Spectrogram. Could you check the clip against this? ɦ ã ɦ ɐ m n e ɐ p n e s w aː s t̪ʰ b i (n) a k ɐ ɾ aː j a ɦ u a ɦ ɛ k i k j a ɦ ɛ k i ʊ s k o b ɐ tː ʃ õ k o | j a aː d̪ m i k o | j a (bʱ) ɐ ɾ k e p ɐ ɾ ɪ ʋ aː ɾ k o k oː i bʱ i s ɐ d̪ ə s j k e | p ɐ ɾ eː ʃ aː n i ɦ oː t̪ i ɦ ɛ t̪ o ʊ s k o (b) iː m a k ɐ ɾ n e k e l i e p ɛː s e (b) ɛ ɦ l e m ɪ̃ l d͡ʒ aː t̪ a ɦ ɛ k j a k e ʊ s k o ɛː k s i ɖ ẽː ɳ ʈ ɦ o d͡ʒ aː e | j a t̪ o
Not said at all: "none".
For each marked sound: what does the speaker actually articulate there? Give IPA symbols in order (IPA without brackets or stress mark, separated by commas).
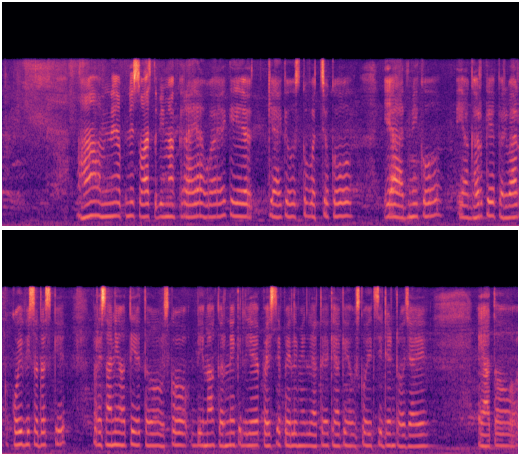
m, ɡʱ, b, p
